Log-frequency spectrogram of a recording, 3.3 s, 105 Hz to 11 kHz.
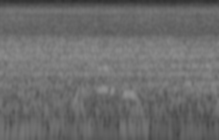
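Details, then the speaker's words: Yamakuyo small generator that previously wouldn't start, started by pull-crank (battery too weak for starter) after repair: light single-cylinder buzz at constant even speed, no misses or hunting, output 220V AC; normal idle. "Nah, mesin sudah diengkol sudah normal, sudah hidup normal. Nah, 220, AC 21, voltaser. Ini casinya 15 volt. Ini mesin normal."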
